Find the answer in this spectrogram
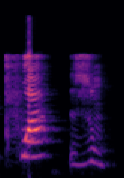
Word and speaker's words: poison: Alors, cette fois, le son P, WA, comme dans poisson, le on à la fin aussi, sauf que cette fois, on ne met que un S qui fait Z, puisqu'il est entre 2 voyelles.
